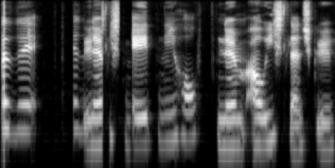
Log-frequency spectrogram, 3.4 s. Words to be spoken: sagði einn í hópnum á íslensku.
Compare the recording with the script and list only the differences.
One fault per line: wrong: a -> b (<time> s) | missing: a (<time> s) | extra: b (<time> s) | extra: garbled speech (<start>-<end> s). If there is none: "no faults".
extra: garbled speech (0.4-1.3 s)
